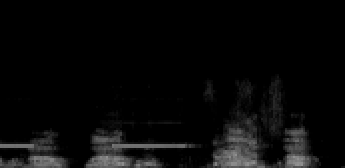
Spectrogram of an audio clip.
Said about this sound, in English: I mean, that's a sign of a nice life, is when your joint sets off a fire alarm while you're so real.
